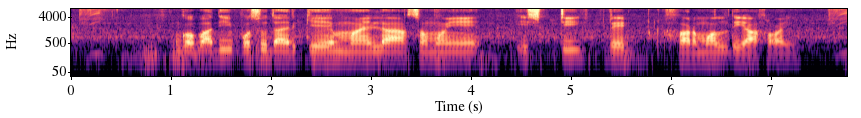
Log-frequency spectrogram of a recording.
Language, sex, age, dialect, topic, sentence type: Bengali, male, 18-24, Jharkhandi, agriculture, statement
